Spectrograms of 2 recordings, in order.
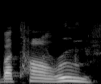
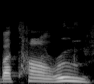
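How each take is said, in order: First: It is said with a French pronunciation. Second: It is said with a French pronunciation.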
